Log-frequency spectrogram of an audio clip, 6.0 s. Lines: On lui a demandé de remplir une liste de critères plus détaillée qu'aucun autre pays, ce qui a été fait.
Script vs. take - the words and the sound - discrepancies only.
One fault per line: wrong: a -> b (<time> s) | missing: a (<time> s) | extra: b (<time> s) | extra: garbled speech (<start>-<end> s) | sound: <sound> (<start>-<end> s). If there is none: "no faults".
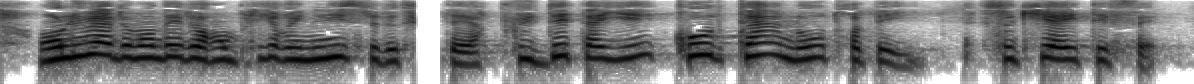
sound: dropout (2.1-2.2 s)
